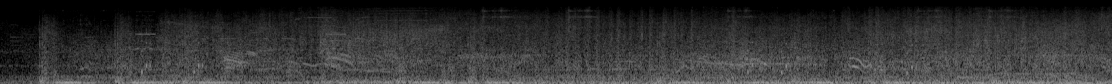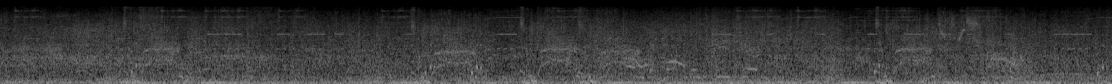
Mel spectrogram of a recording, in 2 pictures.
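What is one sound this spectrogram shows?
Flames roar from a flamethrower.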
